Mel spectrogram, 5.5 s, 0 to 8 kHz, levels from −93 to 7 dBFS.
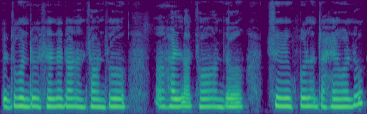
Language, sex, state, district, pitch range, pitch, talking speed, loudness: Kannada, female, Karnataka, Bijapur, 205-215 Hz, 205 Hz, 120 wpm, -24 LUFS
